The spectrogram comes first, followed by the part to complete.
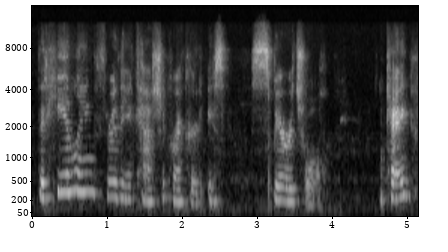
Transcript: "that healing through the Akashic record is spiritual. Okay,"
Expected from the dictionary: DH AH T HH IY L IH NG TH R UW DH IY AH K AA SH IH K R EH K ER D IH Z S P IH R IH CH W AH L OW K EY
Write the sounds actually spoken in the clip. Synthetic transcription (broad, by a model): DH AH T HH IY L IH NG TH R UW DH IY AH K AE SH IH K R EH K ER D IH Z S P IH R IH CH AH L OW K EY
